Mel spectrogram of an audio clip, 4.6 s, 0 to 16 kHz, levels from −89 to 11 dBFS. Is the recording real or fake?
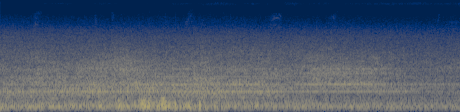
real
